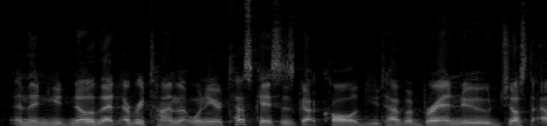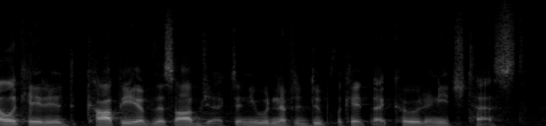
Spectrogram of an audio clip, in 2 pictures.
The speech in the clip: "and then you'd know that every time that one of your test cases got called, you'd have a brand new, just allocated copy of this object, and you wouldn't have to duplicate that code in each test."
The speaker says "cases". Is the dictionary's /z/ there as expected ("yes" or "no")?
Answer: yes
